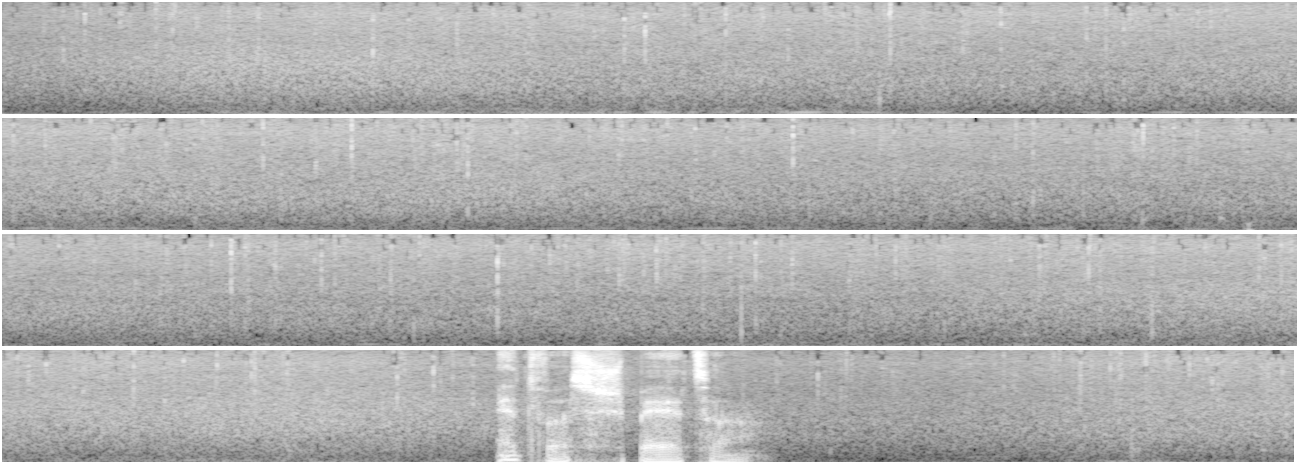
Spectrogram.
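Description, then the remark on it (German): Steady rain patters and hisses evenly for the whole stretch, with a low rumbling undertone like wind, and a brief soft voice near the end over the rainfall. “wird auch der Regen und der Wind sich wieder beruhigen.”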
